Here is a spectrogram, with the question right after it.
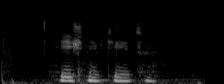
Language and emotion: Russian, sad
